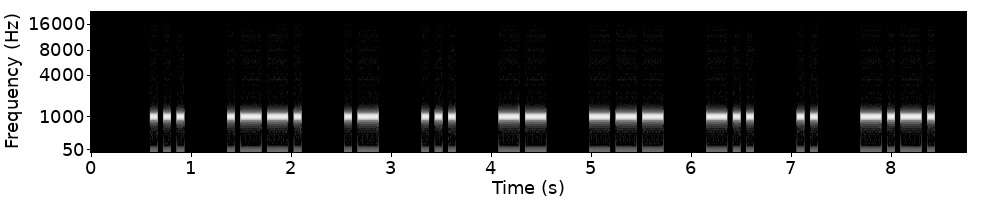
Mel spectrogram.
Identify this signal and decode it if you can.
Morse code, heard as a keyed tone, about 18 wpm, spaced as for 12 wpm, 1000 Hz. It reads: SPASMODIC
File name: qotdfiles / 12wpm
